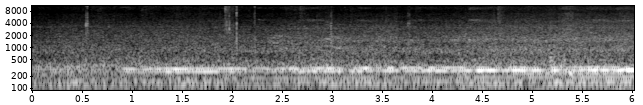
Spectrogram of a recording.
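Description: Leaves rustle softly as a monkey shifts among the plants.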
